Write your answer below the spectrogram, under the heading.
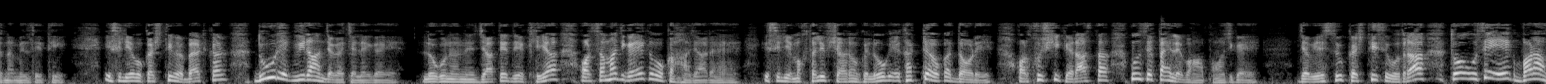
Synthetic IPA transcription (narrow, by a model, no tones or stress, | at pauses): nɐ̰mɪlt̪it̪ʰḭːɪslieʋokɐʃt̪imẽbɛːʈʰkəɾd̪uːɾeːkʋiɾaːnd͡ʒɐɡat͡ʃɐleɡɐḛ | loːɡʊ̃nɦõned͡ʒaːt̪ed̪eːkʰlijaɔːɾsɐməd͡ʒʱɡɐekeʋokɐɦã̰d͡ʒa̰ːɾɐ̰ɦḛɦɛ̃ː | ɪsliemʊxt̪əlɪfʃɛɦɾõkeloːɡɪkəʈʰːeɦokəɾd̪ɔːɽeɔːɾxʊʃikeɾaːst̪aʊnsepɛɦleʋɐɦã̰pɐ̰ɦʊ̃t͡ʃɡɐḛː | d͡ʒɐbjiːsukɐʃt̪iseʊt̪ɾat̪oʊseeːkbɐɽa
